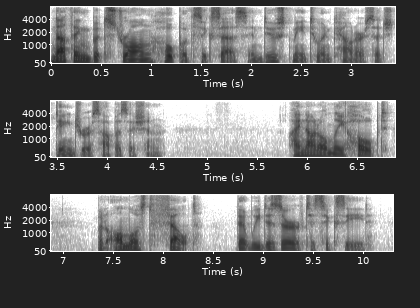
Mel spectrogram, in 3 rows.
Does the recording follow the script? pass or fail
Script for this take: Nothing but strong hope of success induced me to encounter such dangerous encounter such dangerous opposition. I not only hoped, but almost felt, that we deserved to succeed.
fail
